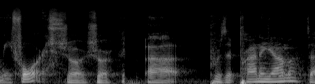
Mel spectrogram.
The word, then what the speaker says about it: pranayama: Was it pranayama? Is that how you pronounce it? Pranayama, yeah.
